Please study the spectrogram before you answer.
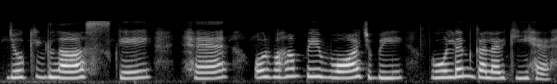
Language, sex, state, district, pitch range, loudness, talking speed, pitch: Hindi, female, Uttar Pradesh, Lalitpur, 295-335 Hz, -15 LUFS, 150 wpm, 315 Hz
